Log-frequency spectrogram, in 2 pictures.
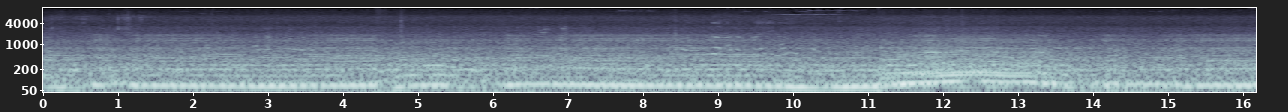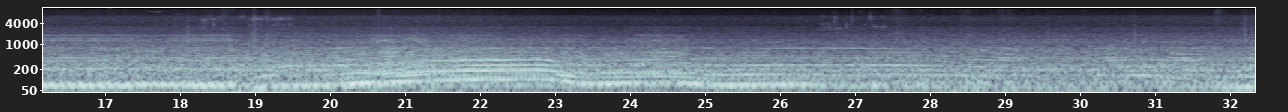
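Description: Engine and road noise inside a moving city bus: a steady low drone whose engine note rises and falls as the bus pulls through traffic.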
